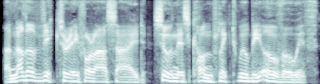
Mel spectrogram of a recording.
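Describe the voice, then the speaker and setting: An actor playing a haughty, shrewd Dutch military commander in a strategy game, pompous, theatrical and patronizing. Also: male voice, on the low side, animated, moderate pace, a bit bright, no room sound, studio quality. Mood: smug triumph. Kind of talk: scripted strategy game character lines.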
